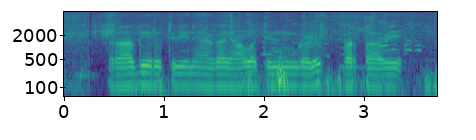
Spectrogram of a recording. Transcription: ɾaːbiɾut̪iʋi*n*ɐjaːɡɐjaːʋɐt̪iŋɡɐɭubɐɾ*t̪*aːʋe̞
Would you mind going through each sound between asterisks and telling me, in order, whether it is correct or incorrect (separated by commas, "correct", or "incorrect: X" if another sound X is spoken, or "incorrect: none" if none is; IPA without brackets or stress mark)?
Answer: correct, correct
